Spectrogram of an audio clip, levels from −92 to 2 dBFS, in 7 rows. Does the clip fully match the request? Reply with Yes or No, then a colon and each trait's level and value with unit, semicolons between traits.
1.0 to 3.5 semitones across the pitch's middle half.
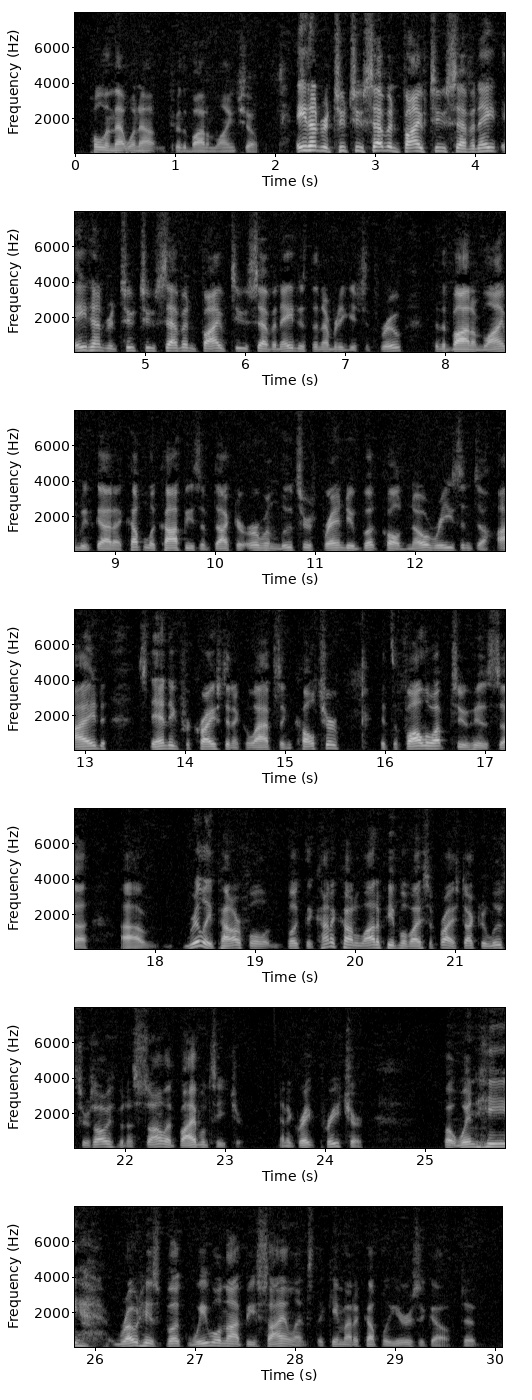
No: average, 4.6 semitones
